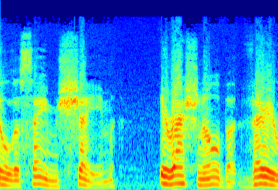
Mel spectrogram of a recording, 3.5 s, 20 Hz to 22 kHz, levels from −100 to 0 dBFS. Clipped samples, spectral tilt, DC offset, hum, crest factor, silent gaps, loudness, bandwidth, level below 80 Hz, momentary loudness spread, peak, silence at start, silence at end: under 0.1%; -5.5 dB/octave; under 0.1%; none; 12 dB; none; -19 LUFS; 15 kHz; -58 dBFS; 13 LU; -8 dBFS; 0 s; 0 s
